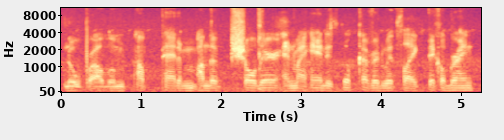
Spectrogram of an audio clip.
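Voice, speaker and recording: Low monotone guy chatting in an rpg session, noisy ambience behind. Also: moderate pace. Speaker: player in a tabletop game. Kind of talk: casual roleplay and table chat.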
